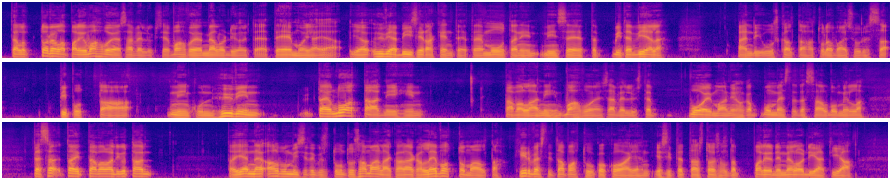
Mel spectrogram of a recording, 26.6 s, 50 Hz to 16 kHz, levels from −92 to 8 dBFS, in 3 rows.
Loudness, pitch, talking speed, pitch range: -17 LUFS, 100 Hz, 165 wpm, 95-110 Hz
